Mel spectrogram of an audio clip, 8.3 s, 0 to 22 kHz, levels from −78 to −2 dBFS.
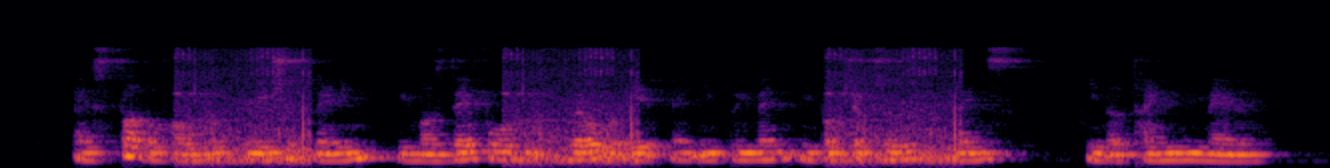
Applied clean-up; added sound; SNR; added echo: none; Purr; 4 dB; reverberation time 0.6 s.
